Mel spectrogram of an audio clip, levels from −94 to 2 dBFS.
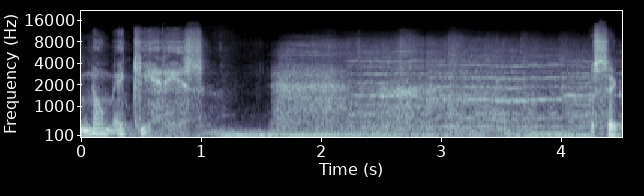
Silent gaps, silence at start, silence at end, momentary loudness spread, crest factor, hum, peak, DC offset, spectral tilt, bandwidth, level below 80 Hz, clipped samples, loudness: none; 0 s; 0 s; 8 LU; 22 dB; none; -2 dBFS; under 0.1%; -4 dB/octave; 14 kHz; -44 dBFS; under 0.1%; -22 LUFS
